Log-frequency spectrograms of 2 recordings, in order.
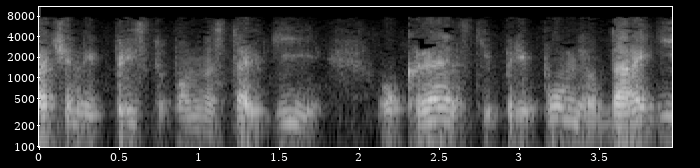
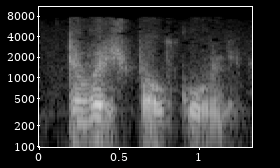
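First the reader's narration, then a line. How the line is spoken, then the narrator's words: Timid. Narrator (Russian): робко начал следователь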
